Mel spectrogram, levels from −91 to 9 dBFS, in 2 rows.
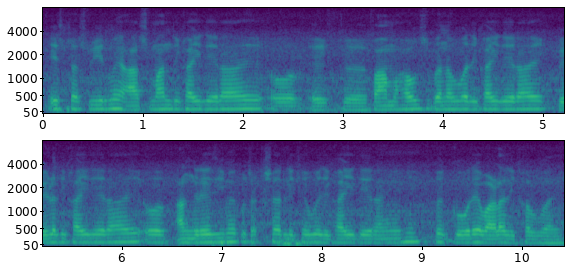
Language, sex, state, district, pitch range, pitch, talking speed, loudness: Hindi, male, Maharashtra, Nagpur, 110-120 Hz, 115 Hz, 225 wpm, -28 LUFS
